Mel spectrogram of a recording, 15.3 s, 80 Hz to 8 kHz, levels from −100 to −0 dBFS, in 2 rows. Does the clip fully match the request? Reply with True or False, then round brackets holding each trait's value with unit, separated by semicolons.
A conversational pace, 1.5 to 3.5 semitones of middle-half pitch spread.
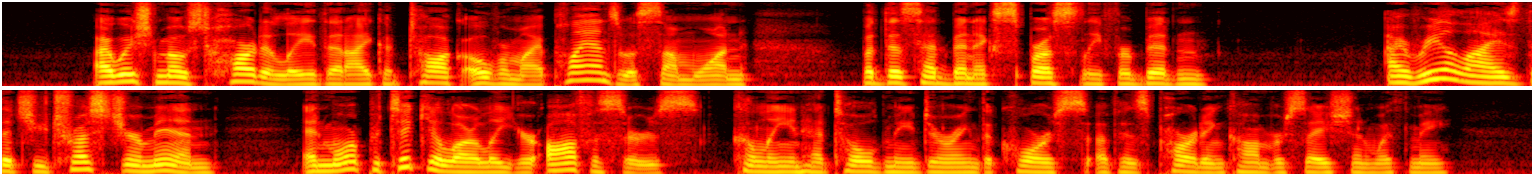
False (175 wpm; 4.3 semitones)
